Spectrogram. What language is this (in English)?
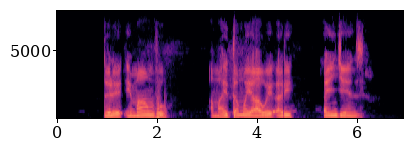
Kinyarwanda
